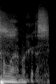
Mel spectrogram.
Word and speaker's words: Telemachus: Telemachus, yeah. At least that's how I pronounce it in my head.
